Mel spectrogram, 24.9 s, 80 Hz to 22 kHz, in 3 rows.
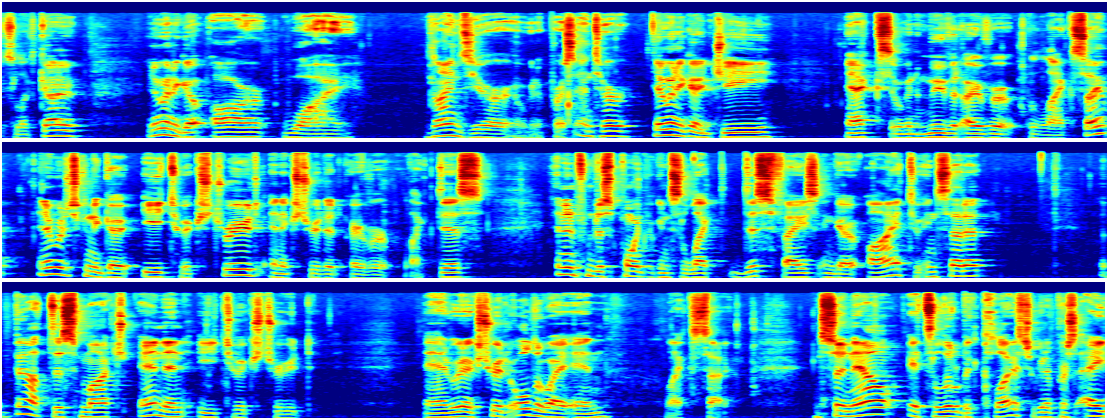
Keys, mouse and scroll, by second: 1.3 r, 5.1 g, 7.5 click, 7.6-24.2 middle drag, 9.3 e, 14.8 i, 18.0 e, 21.2 z, 22.7 KP_1, 24.5 a.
